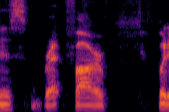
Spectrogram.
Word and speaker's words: Favre: I'm doing this because I like to joke around and say Brett favra knowing full well that is Brett Favre of course I'm from Green Bay um I know his name is Brett Favre but it's really fun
